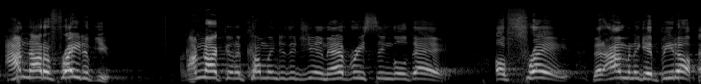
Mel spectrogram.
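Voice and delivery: 高声愤怒地逞强; high, loud defiant rant; angry defiance. Retold or imitated. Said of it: "He goes".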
